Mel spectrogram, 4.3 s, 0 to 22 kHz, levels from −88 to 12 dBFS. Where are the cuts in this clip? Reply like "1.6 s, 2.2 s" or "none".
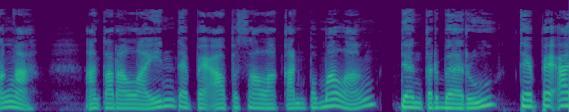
none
